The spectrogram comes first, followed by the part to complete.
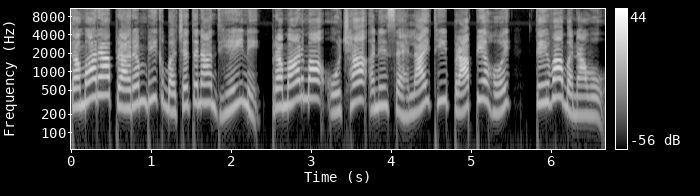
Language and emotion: Gujarati, neutral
